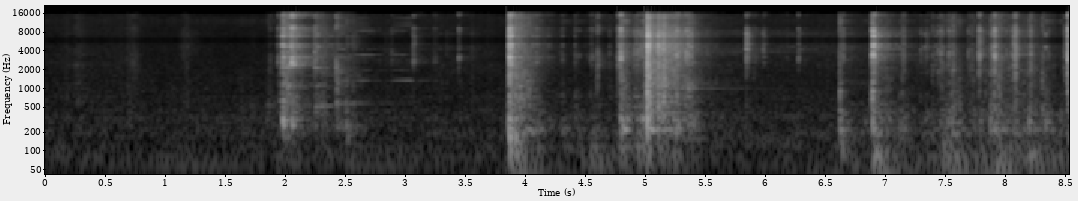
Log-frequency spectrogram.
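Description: Metal parts of a Toyota A340 automatic transmission clinking and knocking together as they are handled and fitted into the clutch drum assembly. There are about five irregular sharp clinks, starting about two seconds in.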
